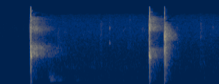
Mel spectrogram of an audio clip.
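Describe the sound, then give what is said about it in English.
Sharp mouth clicks imitating finger snaps: one crisp click, then a quick pair just over a second later, fairly loud against near silence. “You're snapping your fingers or something.”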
